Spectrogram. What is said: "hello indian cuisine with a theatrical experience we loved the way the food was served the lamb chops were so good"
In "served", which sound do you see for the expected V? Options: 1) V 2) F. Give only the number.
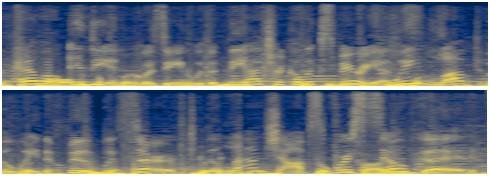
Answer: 1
